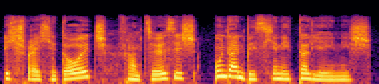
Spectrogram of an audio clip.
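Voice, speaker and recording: Female coursebook voice, measured and enunciated, lower pitch, dry. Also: animated, darkish tone, no echo. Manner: clear, slow, carefully enunciated. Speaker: textbook audio speaker. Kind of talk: scripted textbook listening exercise.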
